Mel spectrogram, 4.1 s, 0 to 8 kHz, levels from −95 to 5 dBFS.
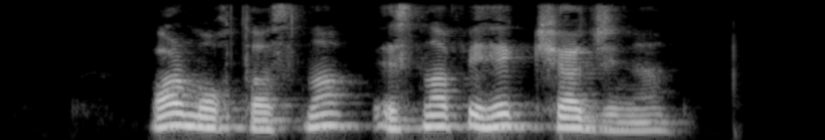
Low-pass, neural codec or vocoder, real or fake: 7.2 kHz; none; real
